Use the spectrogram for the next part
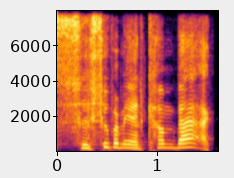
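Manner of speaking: mock pleading Lois. Lois left on the roof, mock pleading. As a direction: play a swooning heroine calling after him. Lois longs for departing Superman.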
